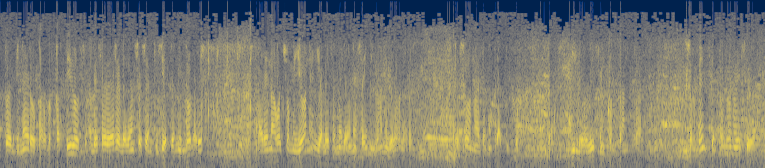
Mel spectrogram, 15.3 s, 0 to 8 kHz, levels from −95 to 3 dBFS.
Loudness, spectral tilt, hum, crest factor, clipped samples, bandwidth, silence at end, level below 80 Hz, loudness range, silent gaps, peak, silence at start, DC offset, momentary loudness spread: -11 LUFS; -5 dB/octave; none; 10 dB; 0.6%; 6.6 kHz; 0 s; -42 dBFS; 2 LU; none; 0 dBFS; 0 s; under 0.1%; 6 LU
